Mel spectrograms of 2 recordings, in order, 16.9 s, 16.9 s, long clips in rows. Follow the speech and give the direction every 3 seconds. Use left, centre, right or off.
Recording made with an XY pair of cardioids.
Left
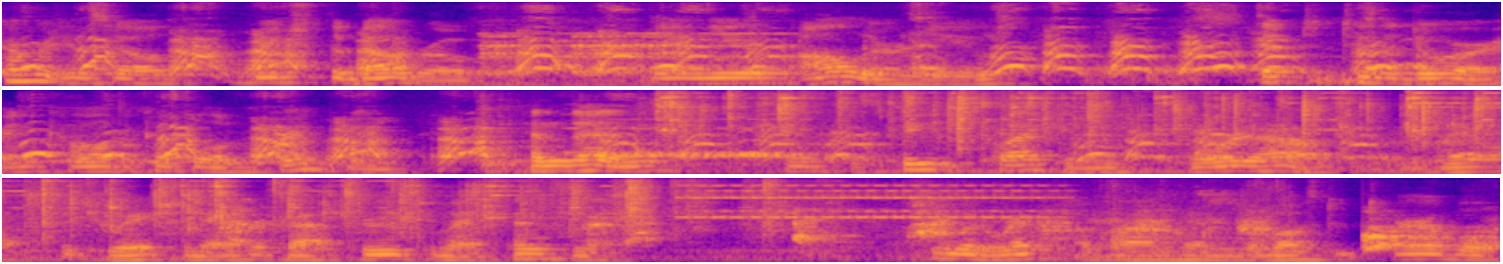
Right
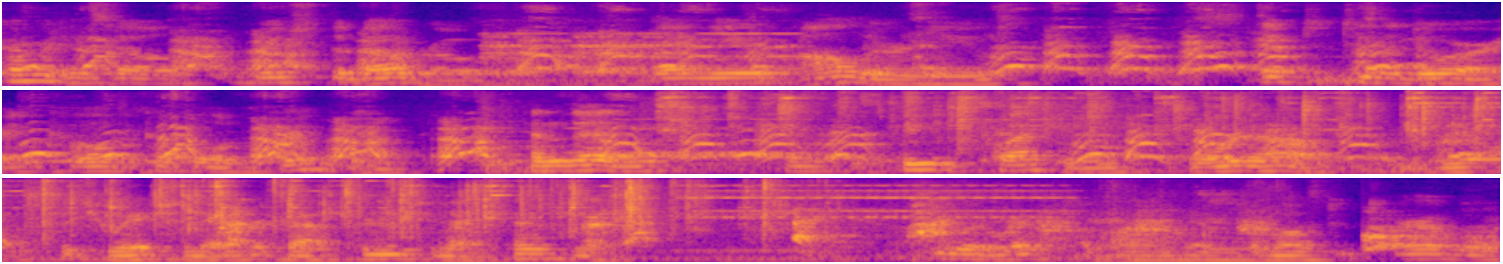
left, left, left, centre, left, left.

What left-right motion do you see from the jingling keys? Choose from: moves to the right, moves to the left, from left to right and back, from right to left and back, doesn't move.
moves to the right.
